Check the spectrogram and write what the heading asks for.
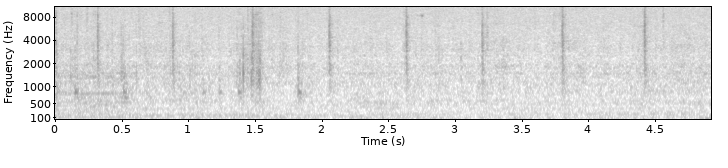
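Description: Light, sharp clicks and ticks, one or two a second at uneven spacing, from hands working at the wiring and fuse/relay connections in an old 4x4's engine bay.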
